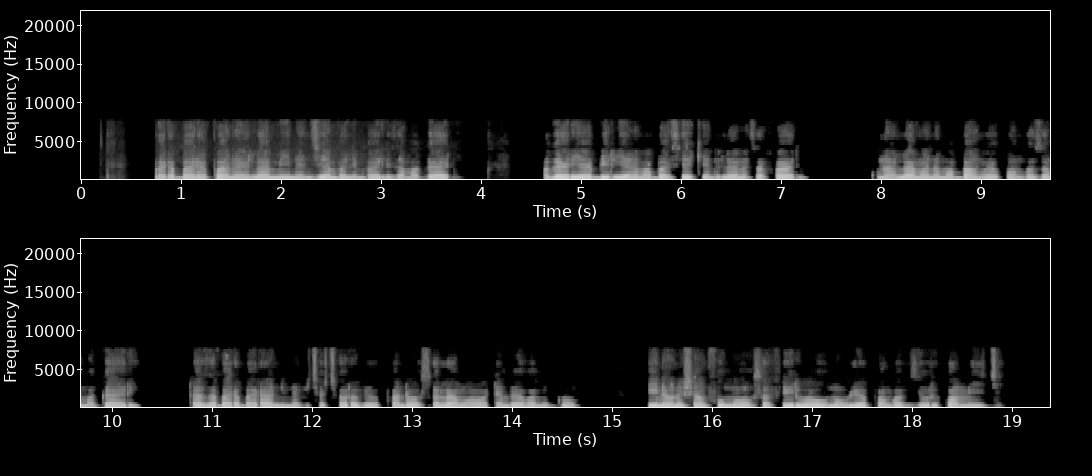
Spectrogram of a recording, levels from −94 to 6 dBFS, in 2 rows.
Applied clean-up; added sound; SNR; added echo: none; none; none; none.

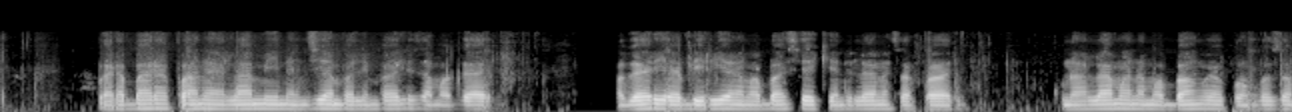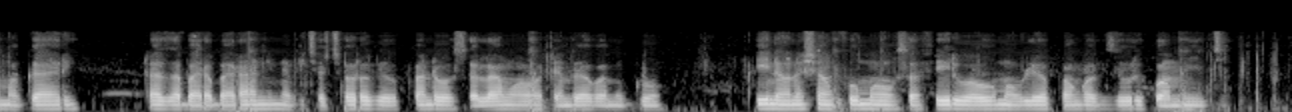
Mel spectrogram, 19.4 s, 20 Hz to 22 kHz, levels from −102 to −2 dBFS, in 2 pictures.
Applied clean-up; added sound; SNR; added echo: neural separator model SepFormer DNS4.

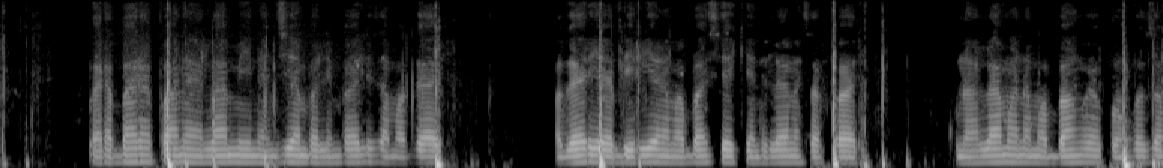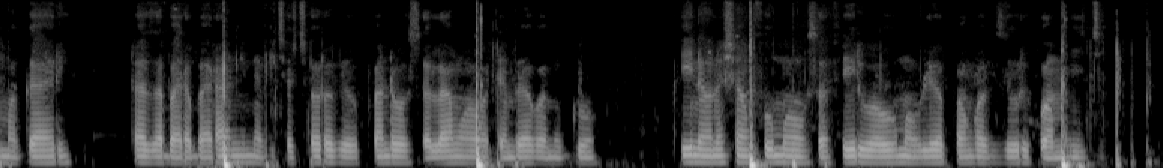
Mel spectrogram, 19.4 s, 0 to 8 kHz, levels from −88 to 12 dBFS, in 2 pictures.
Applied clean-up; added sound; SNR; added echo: neural mask model RNNoise.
